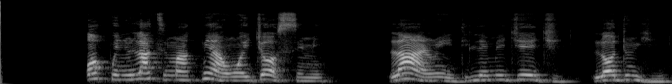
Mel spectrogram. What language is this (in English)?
Yoruba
